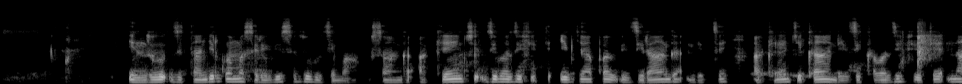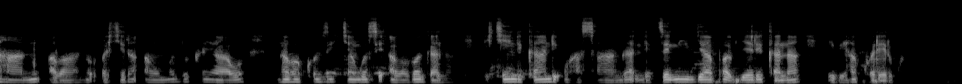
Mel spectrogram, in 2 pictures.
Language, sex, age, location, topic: Kinyarwanda, male, 18-24, Kigali, health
